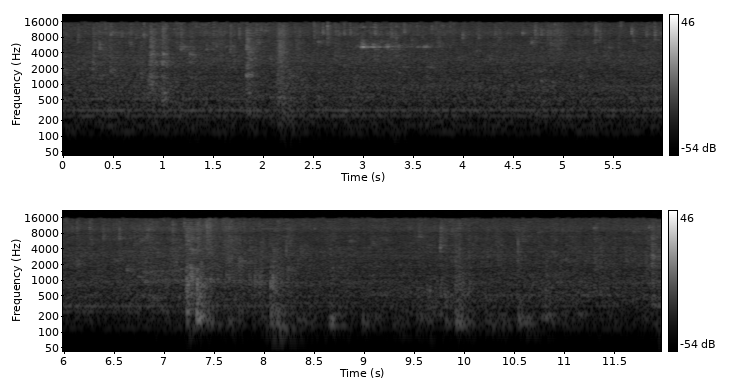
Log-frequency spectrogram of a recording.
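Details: Quiet indoor room tone with a few soft knocks and handling sounds, with no animal calls heard.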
